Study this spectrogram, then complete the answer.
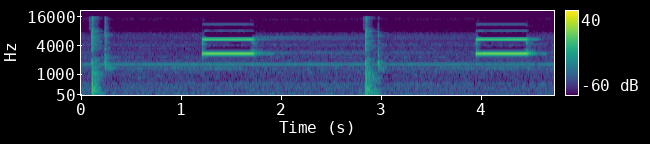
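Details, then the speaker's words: Tronic Alfa 800 studio monoblock flash, after repair of erratic power calibration and power drop; fired with display reading 266, quite stable: two cycles of sharp pop then clean steady ready beep about a second later. Normal fire and recharge. "Nah itu Ya kita coba lihat nih di angka 266 ya kita coba tembak ya cukup stabil ya cukup stabil ya"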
